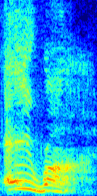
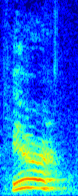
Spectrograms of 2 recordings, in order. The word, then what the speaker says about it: Aaron: A Aon. Aaron. Why didn't you say it the first time I said Aon? Because it's pronounced Aaron.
